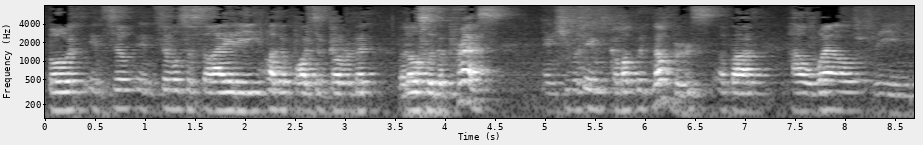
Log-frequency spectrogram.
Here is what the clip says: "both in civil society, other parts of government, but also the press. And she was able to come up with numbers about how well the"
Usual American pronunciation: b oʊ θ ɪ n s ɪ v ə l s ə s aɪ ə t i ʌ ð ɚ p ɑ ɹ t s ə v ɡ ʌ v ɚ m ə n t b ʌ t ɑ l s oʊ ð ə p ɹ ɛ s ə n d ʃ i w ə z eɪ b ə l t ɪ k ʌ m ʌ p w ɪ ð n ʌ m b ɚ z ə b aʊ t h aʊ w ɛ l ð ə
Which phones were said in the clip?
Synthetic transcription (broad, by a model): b oʊ θ ɪ n s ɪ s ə l s ə s aɪ ə t i ʌ ð ɚ p ɑ ɹ t s ə v ɡ ʌ v ɚ m ə n t b ʌ t ɑ l s oʊ ð ə p ɹ ɛ s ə n ʃ i w ə z eɪ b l t ɪ k ʌ m ʌ p w ɪ ð n ʌ m b ɚ z ə b aʊ t h aʊ w ɛ l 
